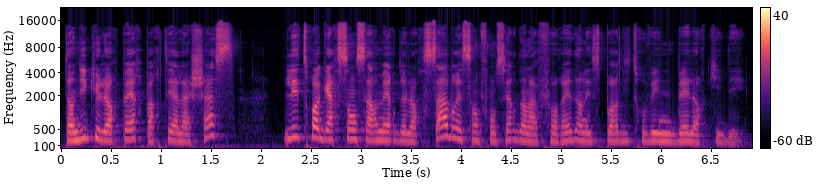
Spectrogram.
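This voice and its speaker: A woman storyteller reads a folktale aloud in a measured, expressive way, giving the characters animated voices. Her voice is mid-range.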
